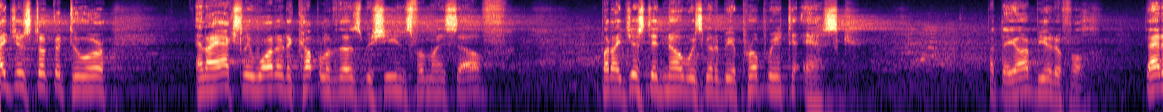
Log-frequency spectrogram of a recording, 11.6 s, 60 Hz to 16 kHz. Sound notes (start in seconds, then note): 5.3 laughter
